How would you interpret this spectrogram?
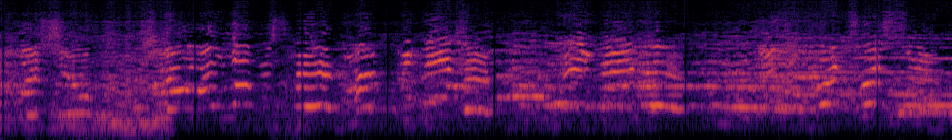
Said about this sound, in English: This is the booing.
